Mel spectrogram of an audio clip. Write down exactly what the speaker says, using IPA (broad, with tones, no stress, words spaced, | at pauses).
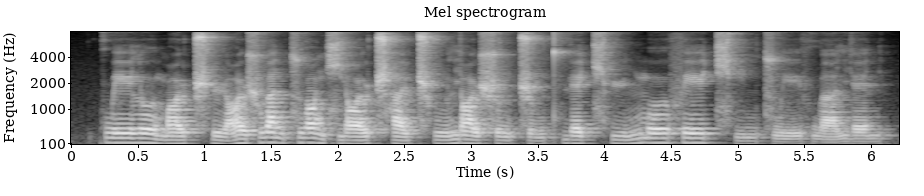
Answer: kwe˥ɪ̯lo˥˩ʊ̯mɑ˧˥ʊ̯ʈ͡ʂʰɻ̩˨˩ ɑ˥˧ʊ̯ ʂwa˥˧nt͡swɑ˥˩ŋ ɕjɑ˧˥ʊ̯ʈ͡ʂʰa˧˥ɪ̯ʈ͡ʂʰu˧˥ljɑ˥˧ʊ̯ ʂʊ˥˩ŋ ʈ͡ʂʊ˧˥ŋ t̪ʰɥɛ˥ t͡ɕʰy˧˥nmo˥ʊ̯fe˥ɪ̯ t͡ɕʰi˥ŋ t͡swe˧˥ɪ̯fwä˧˥ljɛ˥n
